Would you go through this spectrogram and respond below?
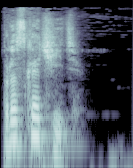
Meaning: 1. to rush, to dart, to dash, to fly, to shoot 2. to go (past), to leave (behind), to cross, to make it (across) 3. to miss, to overshoot 4. to fall (through, between)
- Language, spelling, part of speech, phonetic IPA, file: Russian, проскочить, verb, [prəskɐˈt͡ɕitʲ], Ru-проскочить.ogg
